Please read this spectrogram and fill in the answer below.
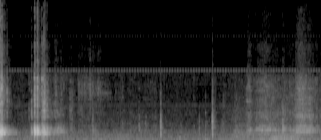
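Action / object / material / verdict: tap / wooden slat frame / wood / none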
